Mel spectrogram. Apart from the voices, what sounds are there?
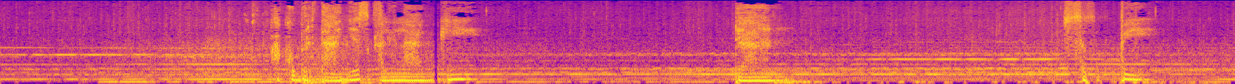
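water running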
